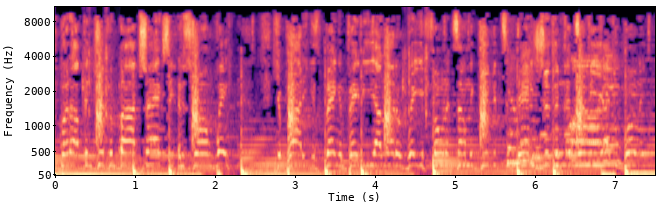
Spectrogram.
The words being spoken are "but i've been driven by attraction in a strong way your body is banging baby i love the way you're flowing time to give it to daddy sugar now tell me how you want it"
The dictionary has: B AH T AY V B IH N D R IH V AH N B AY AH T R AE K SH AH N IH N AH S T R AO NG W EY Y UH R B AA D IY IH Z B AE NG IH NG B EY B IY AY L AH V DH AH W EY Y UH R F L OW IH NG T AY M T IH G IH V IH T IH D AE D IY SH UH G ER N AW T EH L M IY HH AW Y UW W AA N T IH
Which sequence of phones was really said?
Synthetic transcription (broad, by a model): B AH T AY V B IH N D R IH V AH N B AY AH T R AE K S IH N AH S T R AO NG W EY Y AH R B AA D IY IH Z B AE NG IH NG B EY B IY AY L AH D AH W EY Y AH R F OW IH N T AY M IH G IH V IH T IH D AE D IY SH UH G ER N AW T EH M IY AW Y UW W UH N IH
